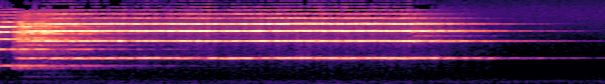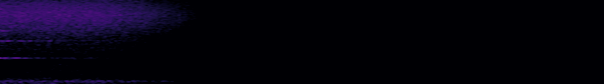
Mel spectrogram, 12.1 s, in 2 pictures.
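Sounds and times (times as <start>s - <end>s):
square wave synth walk: 0.1s - 6.0s.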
